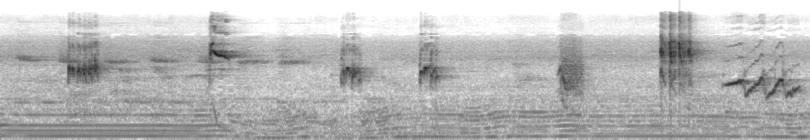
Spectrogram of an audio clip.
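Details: Kacer, an oriental magpie-robin prepared for contests and trained on master songs, giving scattered short whistled and buzzy notes between pauses, with a steady low electrical hum underneath.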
